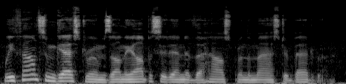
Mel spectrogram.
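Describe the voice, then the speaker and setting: An actor playing a polite, dutiful young gentleman in a visual novel game, speaking in a measured, reassuring way. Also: on the low side, lively intonation, natural voice. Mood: composed, reassuring.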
